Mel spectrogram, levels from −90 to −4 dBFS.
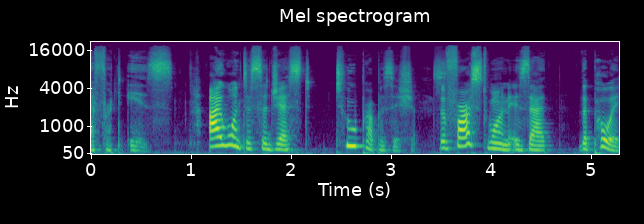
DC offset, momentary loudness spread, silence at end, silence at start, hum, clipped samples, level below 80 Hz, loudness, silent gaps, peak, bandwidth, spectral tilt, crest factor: under 0.1%; 17 LU; 0 s; 0 s; none; under 0.1%; -50 dBFS; -20 LUFS; none; 0 dBFS; 19 kHz; -3.5 dB/octave; 20 dB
